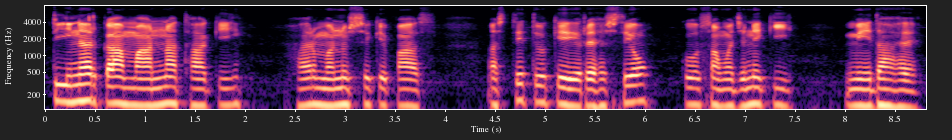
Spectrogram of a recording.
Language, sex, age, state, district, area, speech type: Hindi, male, 30-45, Madhya Pradesh, Seoni, urban, read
